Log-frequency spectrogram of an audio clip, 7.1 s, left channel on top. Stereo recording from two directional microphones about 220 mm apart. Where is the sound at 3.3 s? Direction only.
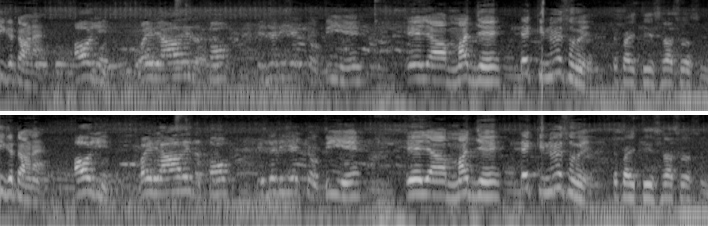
40° right (ahead or behind).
